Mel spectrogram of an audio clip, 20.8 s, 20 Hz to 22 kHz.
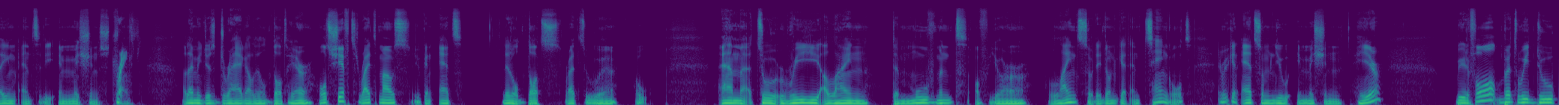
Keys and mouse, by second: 1.9 shift+middle click, 3.1 middle click, 4.8 shift+right click, 7.0 click, 7.5 g, 8.6 ctrl+z, 9.7 click, 9.8 click, 10.8 click, 11.8 shift+middle click, 12.2 g, 15.8-18.1 drag.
